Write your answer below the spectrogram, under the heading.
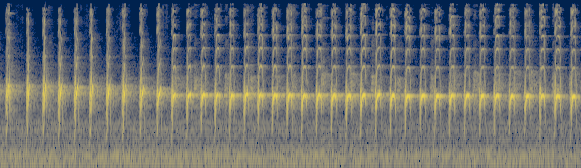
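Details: Western rock nuthatch, a pet bird, giving an even, rapid series of sharp piping notes around three per second, starting slightly higher and settling to a steady pitch.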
